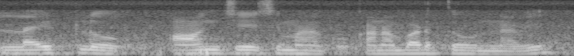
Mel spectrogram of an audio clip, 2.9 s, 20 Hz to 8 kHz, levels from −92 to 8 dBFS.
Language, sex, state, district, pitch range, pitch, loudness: Telugu, male, Telangana, Hyderabad, 120-135 Hz, 125 Hz, -17 LUFS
